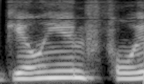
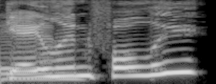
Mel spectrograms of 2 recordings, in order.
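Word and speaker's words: Gaelen Foley: is another one and how always say her name wrong Gillian Foy Jillian Foy is g l e Galen Foley Galen yes that's how I've always said it in my head Galen Foley yeah yeah oh my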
